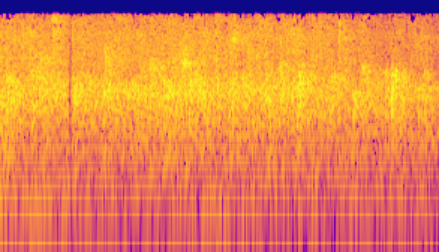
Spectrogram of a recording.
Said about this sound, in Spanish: Amén. Démosle palmas al Rey, pues. Aleluya.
